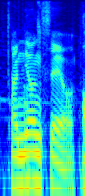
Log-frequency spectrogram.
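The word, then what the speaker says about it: Annyeonghaseyo (안녕하세요): And then there's a whole bunch of characters that I don't understand that are pronounced Annyeonghaseyo from Seoul. – That's Korean for hello. Annyeonghaseyo.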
